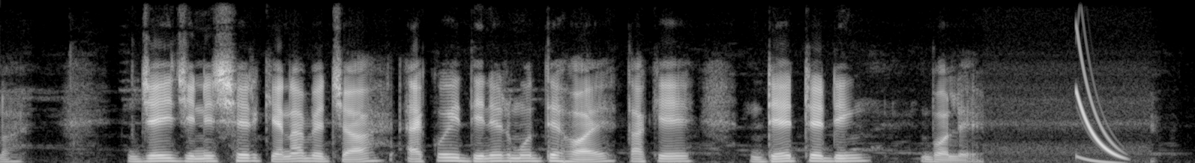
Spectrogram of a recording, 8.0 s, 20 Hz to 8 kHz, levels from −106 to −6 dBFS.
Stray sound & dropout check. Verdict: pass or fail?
fail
